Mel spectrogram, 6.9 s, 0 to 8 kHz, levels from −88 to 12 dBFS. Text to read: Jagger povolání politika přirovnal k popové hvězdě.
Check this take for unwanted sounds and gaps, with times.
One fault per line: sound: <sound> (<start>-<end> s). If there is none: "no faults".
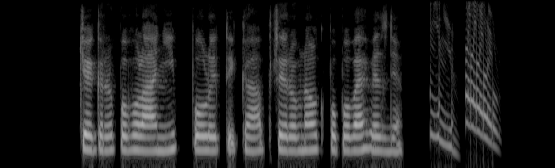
sound: chirp (5.4-6.3 s)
